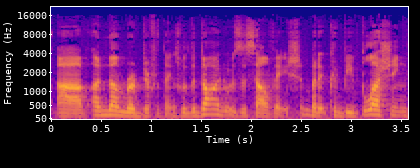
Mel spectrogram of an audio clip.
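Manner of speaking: normal talking voice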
